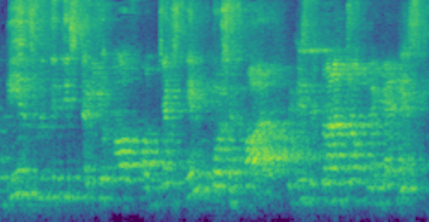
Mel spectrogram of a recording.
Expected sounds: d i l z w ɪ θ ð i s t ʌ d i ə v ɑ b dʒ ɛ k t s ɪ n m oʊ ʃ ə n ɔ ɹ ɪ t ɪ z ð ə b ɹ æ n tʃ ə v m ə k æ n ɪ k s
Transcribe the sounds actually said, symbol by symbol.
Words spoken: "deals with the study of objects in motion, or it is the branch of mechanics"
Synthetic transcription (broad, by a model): d i l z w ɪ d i s t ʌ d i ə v ɑ b dʒ ɛ k t s ɪ n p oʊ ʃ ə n ɔ ɹ ɪ t ɪ z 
